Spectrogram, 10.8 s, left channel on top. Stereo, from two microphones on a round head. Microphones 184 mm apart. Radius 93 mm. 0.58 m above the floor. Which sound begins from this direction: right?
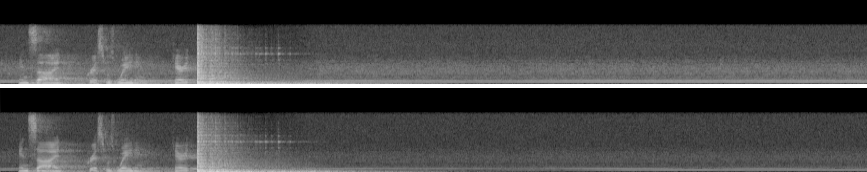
A man speaking, at 0.2 s.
